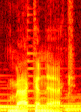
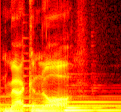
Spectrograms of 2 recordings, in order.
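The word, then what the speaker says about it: Mackinac: 17th surprise raid in capture of fork maak now pronounced Fort maau an American Trading Post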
